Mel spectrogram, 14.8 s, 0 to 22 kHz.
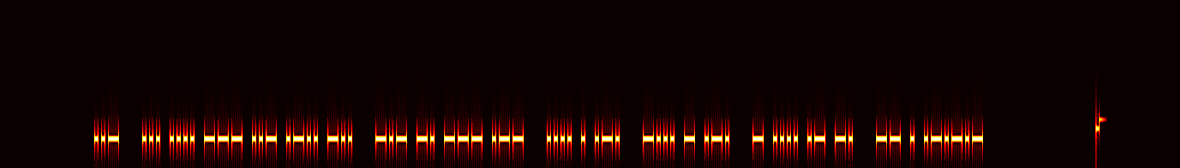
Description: Morse code, heard as a keyed tone, about 27 wpm, 700 Hz. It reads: U SHOULD KNOW HER BTR THAN ME.
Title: Sentences from Top 400 Words and Abbreviations 28wpm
